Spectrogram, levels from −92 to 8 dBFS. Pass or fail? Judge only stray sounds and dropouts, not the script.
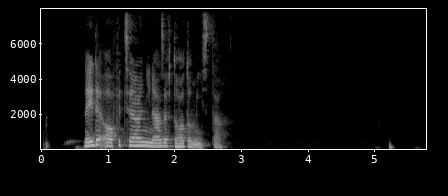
pass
